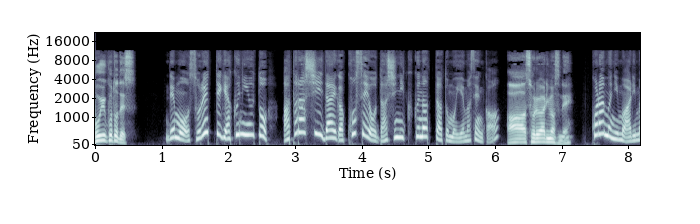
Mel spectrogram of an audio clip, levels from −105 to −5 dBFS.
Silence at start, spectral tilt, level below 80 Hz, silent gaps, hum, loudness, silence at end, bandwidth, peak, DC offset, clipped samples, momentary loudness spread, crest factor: 0 s; -5 dB/octave; -52 dBFS; none; none; -18 LUFS; 0 s; 12 kHz; -2 dBFS; under 0.1%; under 0.1%; 9 LU; 16 dB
